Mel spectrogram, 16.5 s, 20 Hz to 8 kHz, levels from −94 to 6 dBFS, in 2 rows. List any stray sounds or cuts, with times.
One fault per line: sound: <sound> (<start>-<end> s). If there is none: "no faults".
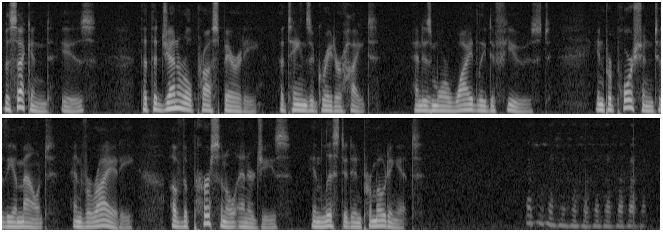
sound: laugh (14.8-16.3 s)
